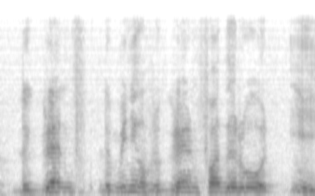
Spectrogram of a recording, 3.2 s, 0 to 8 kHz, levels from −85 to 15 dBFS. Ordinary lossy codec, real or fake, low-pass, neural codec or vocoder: none; fake; 7.2 kHz; vocoder, 24 kHz, 100 mel bands, Vocos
